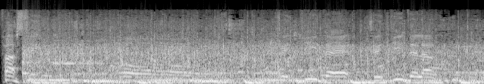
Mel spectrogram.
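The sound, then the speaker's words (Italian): Loud, sustained applause from a large French audience at the Louvre in Paris for a film by Luciano De Crescenzo fills the whole stretch, dense and continuous, with voices and shouts mixed into the clapping. “Allora, ce l'abbiamo gli applausi.”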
